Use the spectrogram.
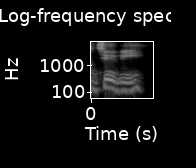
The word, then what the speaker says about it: Tubi: It is on Tubi for those of you out there that want to see another bad.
